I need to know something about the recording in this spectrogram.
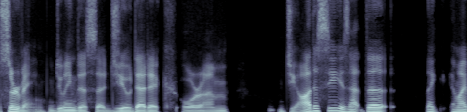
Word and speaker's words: geodesy: are scientists out surveying, doing this geodetic or geodesy. Is that am I pronouncing that correctly?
